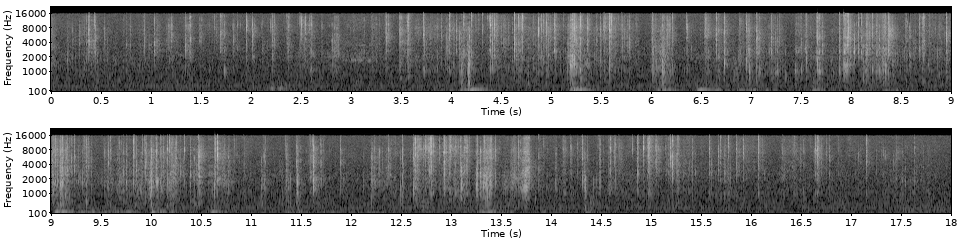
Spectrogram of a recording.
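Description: Pokémon card booster packs being opened and the cards handled by hand: foil wrappers crinkling and a quick, irregular run of soft clicks and rustles as cards are shuffled and tapped. A faint steady hum runs underneath.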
